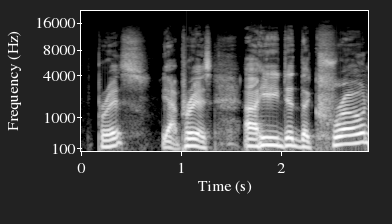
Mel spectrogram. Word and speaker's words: Proyas: I think that's how you pronounce that. I think it's Proyas. Proyas? Yeah, Proyas.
